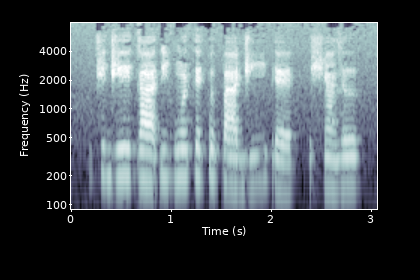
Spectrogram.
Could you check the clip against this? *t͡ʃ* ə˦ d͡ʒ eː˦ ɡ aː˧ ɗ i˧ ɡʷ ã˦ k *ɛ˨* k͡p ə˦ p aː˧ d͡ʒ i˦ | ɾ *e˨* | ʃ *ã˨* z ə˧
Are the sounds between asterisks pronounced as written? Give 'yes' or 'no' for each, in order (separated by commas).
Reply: yes, no, no, yes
